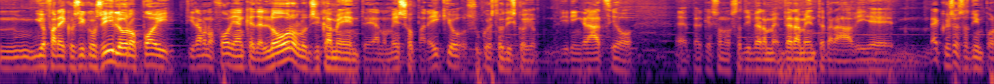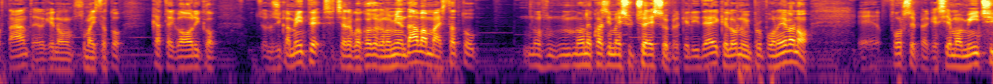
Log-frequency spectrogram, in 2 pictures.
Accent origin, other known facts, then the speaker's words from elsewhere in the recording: Padua, Veneto, Italy; born there; Quando parlo di case prima periferia, dove sono nato all'Arcella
